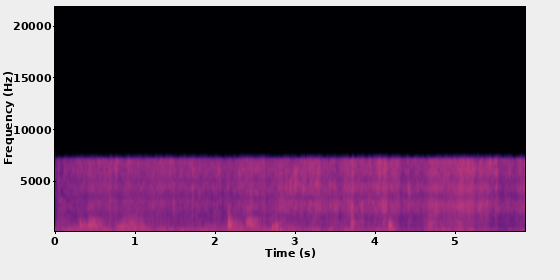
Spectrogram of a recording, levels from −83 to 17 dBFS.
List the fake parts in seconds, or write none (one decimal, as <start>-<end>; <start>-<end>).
0.4-1.7; 4.5-5.4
